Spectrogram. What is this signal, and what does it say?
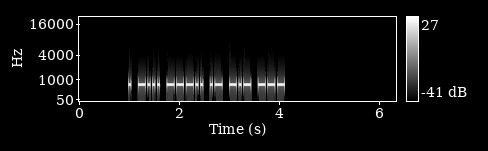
Morse code, heard as a keyed tone, about 25 wpm, 700 Hz. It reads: EB8AKO
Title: DXCC-100 Call Signs - 6 Characters - Repeated 3x - 25wpm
